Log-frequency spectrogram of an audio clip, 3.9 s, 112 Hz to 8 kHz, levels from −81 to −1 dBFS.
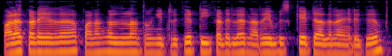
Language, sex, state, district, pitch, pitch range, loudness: Tamil, male, Tamil Nadu, Kanyakumari, 150 Hz, 145-155 Hz, -21 LUFS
